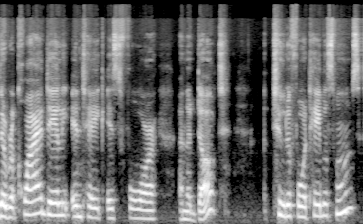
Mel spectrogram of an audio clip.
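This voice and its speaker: Speaking at a fairly slow pace with a Vincentian accent, a woman uses a medium pitch and lively intonation. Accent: Vincentian Caribbean. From Saint Vincent and the Grenadines. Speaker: entrepreneur selling sea moss products. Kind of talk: interview. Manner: conversational, friendly.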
